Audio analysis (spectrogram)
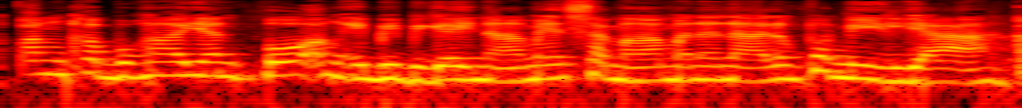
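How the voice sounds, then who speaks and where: A woman's voice: fairly low pitch, steady tone, normal speed, a bit bright, a little hiss or hum, natural voice. An actress playing a kind, civic-minded married woman in a Tagalog radio drama, gracious and earnest. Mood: earnest, modest.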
